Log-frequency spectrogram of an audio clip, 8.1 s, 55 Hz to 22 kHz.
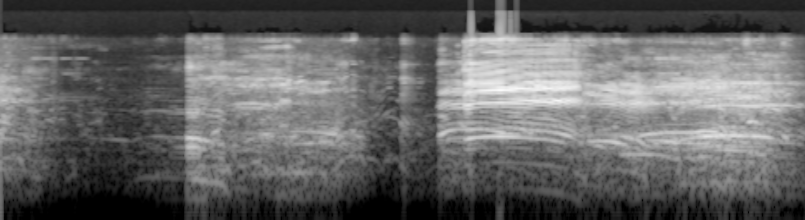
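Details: Cattle at a market in Narail, Bangladesh, on 18 May 2024, where a farmer buys small bulls and heifer calves. Two long harmonic lowing bouts, the second stretched and wavering over several seconds, with music playing and people talking.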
